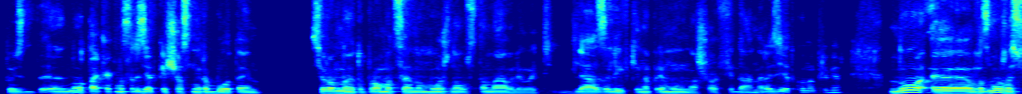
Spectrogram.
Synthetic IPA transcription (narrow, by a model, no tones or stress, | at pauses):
t̪o̞ɪsʲt̚ʲnot̪akːakmɨsɾrɐzʲet̪kəjɕasnʲɪɾɐbo̞t̪əjɪm | fsʲoɾɐvno̞ɛt̪ʊpɾomɐt̪sɛnːʊmo̞ʐnəʊst̪ɐnavlʲɪvət̚ʲd̪lʲazɐlʲifkʲɪnəpɾʲɪmujʊnaʂɨvəfʲɪd̪anəɾɐzʲe̞t̪kʊnəpɾʲɪmʲe̞r | noəvɐzmo̞ʐnəsʲtʲ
